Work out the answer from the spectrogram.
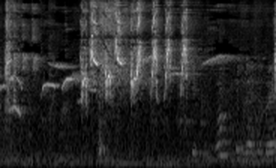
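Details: White-rumped shama, a caged bird, in varied song with sharp repeated 'pletik' notes: a burst of high chattering chips mid-clip framed by short whistled phrases and a low steady hum beneath.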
